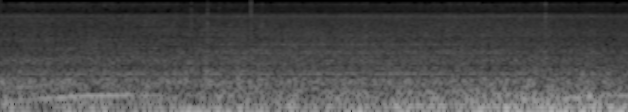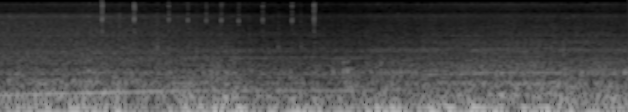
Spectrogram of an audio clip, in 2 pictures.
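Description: Race car engine running hard, heard from inside the cockpit during a hot lap, with heavy rumble and road noise; the engine note rises and falls as the car accelerates and shifts.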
